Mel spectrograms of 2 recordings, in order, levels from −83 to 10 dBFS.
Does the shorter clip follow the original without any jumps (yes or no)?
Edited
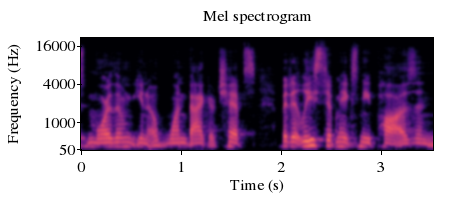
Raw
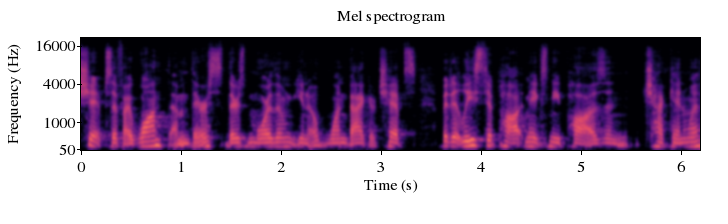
no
